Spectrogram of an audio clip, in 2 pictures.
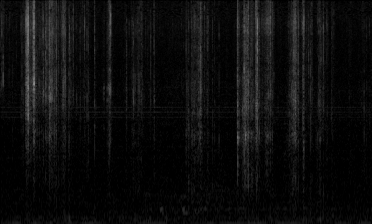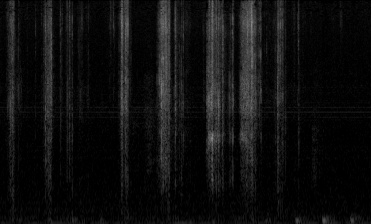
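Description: Fingers squeeze, pull and crush purple play foam made of polystyrene beads, producing crunchy, crinkling crackles. Short, bright bursts of crackle come in irregular clusters over a quiet background, with the denser, louder crunches toward the end.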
